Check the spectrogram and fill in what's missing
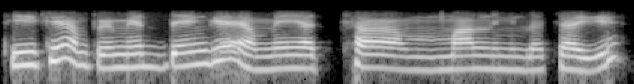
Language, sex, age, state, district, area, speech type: Hindi, female, 60+, Uttar Pradesh, Azamgarh, urban, conversation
